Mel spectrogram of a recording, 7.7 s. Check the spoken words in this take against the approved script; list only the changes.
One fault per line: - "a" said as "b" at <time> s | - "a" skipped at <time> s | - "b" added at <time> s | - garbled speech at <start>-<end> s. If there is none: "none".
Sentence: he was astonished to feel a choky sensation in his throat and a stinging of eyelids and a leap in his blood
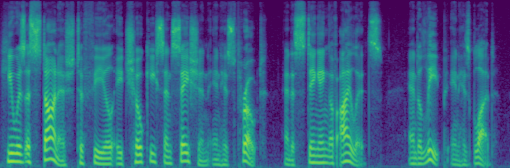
none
